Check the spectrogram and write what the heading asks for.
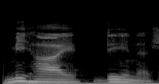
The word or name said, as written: Mihály, Dénes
